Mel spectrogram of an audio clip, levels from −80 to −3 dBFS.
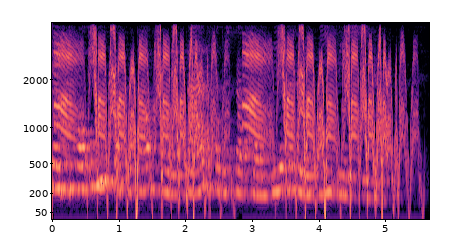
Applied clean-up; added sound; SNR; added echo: none; Scratching (performance technique); -2 dB; reverberation time 0.8 s.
